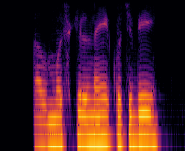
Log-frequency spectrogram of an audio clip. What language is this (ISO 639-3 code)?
hin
